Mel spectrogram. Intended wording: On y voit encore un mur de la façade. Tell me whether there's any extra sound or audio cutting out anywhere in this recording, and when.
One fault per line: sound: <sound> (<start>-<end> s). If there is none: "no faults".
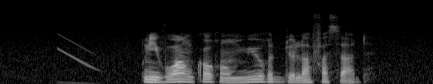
sound: chirp (0.6-1.1 s)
